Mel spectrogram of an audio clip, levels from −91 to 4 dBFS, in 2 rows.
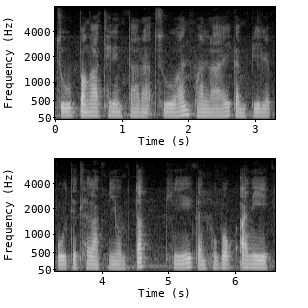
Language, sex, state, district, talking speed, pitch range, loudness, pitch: Mizo, male, Mizoram, Aizawl, 190 wpm, 95-105 Hz, -24 LUFS, 100 Hz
